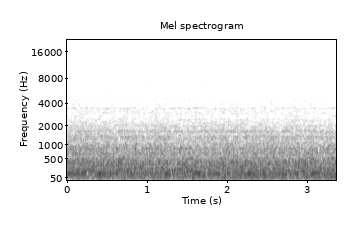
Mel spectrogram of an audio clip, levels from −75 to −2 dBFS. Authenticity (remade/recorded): remade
